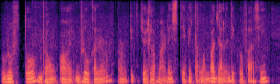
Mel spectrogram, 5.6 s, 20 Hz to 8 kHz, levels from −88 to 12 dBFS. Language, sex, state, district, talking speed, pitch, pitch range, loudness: Nagamese, male, Nagaland, Dimapur, 190 wpm, 110 Hz, 100-120 Hz, -19 LUFS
